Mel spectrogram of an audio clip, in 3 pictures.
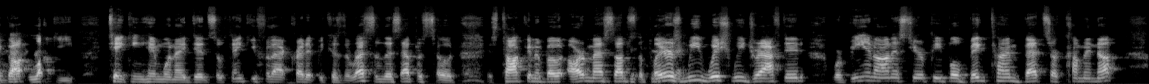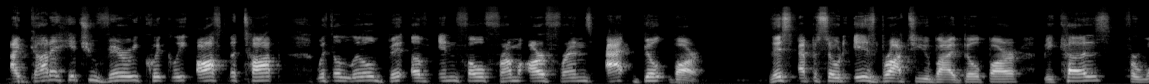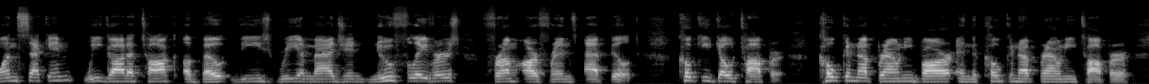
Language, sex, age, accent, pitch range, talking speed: English, male, 30-49, American, 125-160 Hz, 175 wpm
